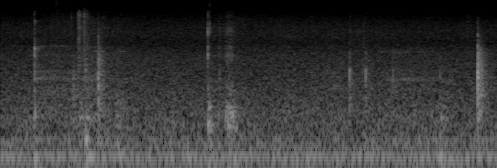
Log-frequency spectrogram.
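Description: Faint small clicks and taps of a soldering iron and tweezers against wires and solder pads on a quadcopter flight controller, about six scattered through, the sharpest near the end, over a low steady hum.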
